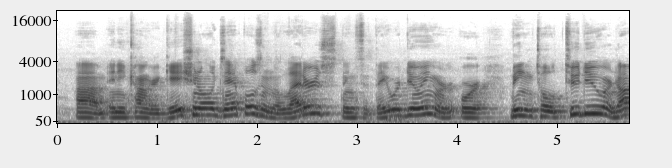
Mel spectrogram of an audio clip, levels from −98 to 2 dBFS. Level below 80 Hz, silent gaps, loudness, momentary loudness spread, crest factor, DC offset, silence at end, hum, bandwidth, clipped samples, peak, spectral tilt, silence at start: -50 dBFS; none; -23 LUFS; 5 LU; 14 dB; under 0.1%; 0 s; none; 16.5 kHz; under 0.1%; -8 dBFS; -6 dB/octave; 0.05 s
